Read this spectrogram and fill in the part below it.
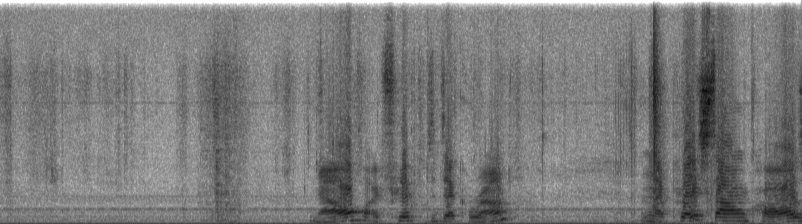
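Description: A deck of playing cards is shuffled with a quick riffle.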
